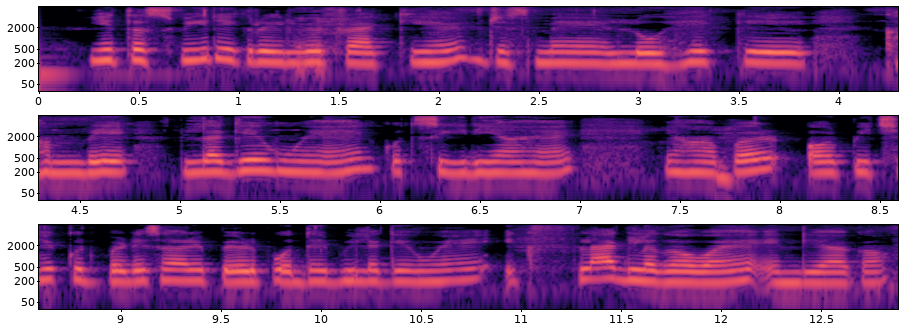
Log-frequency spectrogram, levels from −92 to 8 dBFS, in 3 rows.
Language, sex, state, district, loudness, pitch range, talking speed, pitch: Hindi, female, Jharkhand, Jamtara, -30 LUFS, 195-220 Hz, 165 wpm, 205 Hz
